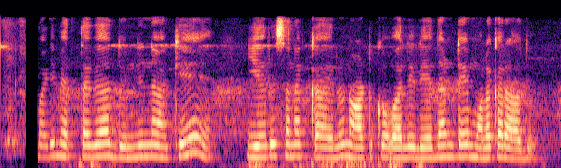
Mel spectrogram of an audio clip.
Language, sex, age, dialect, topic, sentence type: Telugu, female, 18-24, Utterandhra, agriculture, statement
